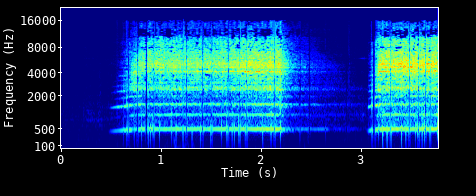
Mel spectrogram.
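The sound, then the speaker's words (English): A loud whistling hiss with a rattling, sputtering edge, as if something is caught in the whistle. It sounds in two blasts, the first trailing off before the second abruptly starts. “Something sticking in the whistle there.”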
